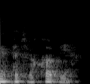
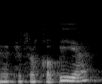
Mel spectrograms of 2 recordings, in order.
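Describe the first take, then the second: First: Espectroscopia with the stress on "co", no accent on the i; espectroscopia unstressed i. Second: Espectroscopía with the stress on the final "í". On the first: Lecturer showing the American form "espectroscopia", stress on "co". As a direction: say "espectroscopia" ending -copia like fotocopia. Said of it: "la mayoría ... dicen espectroscopia". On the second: Lecturer showing the Spanish form "espectroscopía", stress on "í". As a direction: say "espectroscopía" leaning on the í, as in Spain. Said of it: "se tiende a decir espectro-, eh, espectroscopía".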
